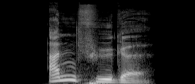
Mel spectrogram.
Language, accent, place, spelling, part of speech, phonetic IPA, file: German, Germany, Berlin, anfüge, verb, [ˈanˌfyːɡə], De-anfüge.ogg
- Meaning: inflection of anfügen: 1. first-person singular dependent present 2. first/third-person singular dependent subjunctive I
